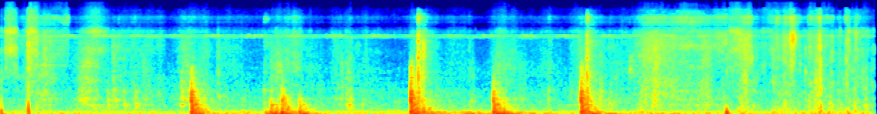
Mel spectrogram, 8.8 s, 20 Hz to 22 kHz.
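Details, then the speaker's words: 2002 first-gen Toyota Tundra TRD off-road, truck shaken by hand at rear where spare tire mounts: heavy muffled metal clunks in uneven bursts reverberating through truck, also heard over bumps; owner traces it to rear subframe, fix unconfirmed. "so you can tell this right where the spare tire mounts and it is a kind of a loud clunking noise it kind of reverberates through the whole truck"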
